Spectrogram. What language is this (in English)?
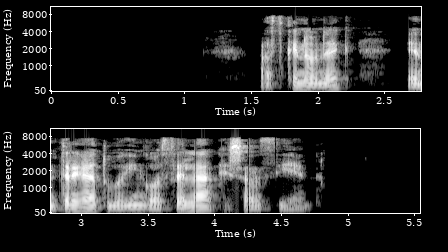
Basque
